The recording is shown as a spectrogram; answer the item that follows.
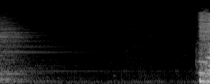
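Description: High school jazz big band cutting off together, the sound dying away over about half a second in the hall's reverberation. Near silence follows, then the full band comes back in suddenly with a loud held chord at the very end.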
